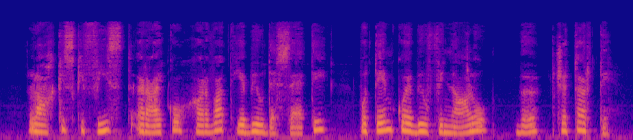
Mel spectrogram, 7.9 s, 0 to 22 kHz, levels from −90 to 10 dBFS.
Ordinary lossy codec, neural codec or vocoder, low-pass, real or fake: AAC, 32 kbps; none; 19.8 kHz; real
